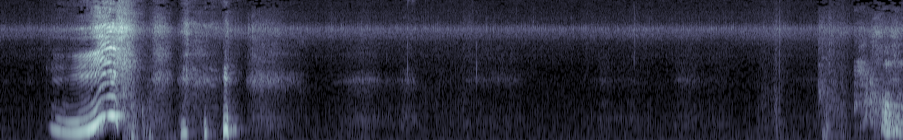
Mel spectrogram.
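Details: Female pet dog playing in the early morning: one loud harmonic whine that rises and falls over about a second, followed by a few short snorts and grunts, then quiet, with a steady high electrical tone throughout.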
